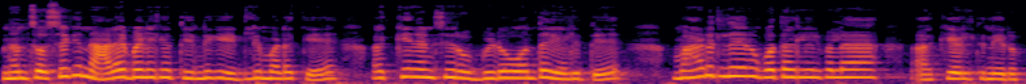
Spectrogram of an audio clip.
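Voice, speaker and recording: A woman's voice: high voice, fairly quick, mellow, close to an everyday voice. A woman voicing a bossy, complaining elderly mother-in-law in a cartoon comedy, with whiny sighs. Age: older.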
